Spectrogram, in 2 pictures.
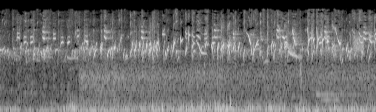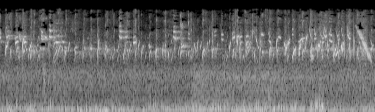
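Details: Mating calls of European goldfinch, aimed at breaking a male's silence: steady, busy high twitter of sharp, metallic notes in quick runs, with a soft low rumble beneath throughout.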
